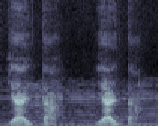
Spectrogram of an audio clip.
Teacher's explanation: 겹받침 리을, 비읍 is pronounced with the front sound 리을, such as 얇다, 얇다.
